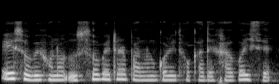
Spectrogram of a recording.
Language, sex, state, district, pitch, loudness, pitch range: Assamese, female, Assam, Kamrup Metropolitan, 205 Hz, -16 LUFS, 195-230 Hz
